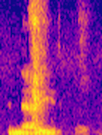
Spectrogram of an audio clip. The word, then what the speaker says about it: narices: That's a little trickier because it already has that S sound at the end of it, but it's las narices.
